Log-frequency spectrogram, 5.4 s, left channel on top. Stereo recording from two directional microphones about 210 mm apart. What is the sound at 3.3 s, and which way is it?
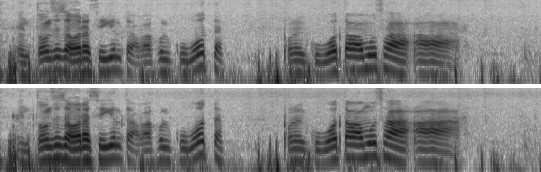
Speech, 25° right (ahead or behind).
